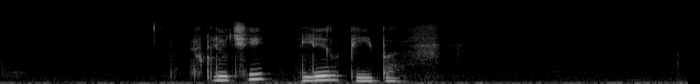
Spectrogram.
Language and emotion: Russian, neutral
